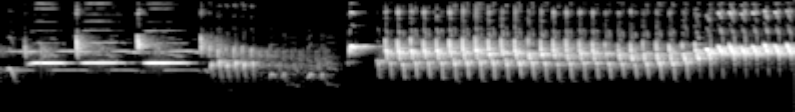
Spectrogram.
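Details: Canary singing: clear whistled notes near the start, then a long fast buzzing trill of rapidly repeated notes that rises slightly toward the end.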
